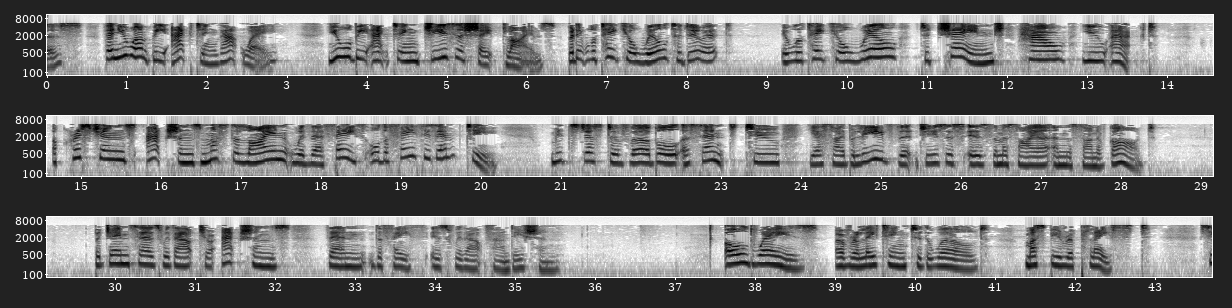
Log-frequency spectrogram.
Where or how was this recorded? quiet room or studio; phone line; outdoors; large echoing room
large echoing room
